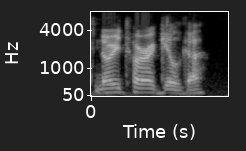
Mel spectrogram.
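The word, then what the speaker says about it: Nnoitora Gilga: I was going to mention is Kenpachi from Bleach faces Notoa Gilga. Did I say that right? – My man really just put another hand on his sword. Yes, Noitora Gilga. That's right.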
